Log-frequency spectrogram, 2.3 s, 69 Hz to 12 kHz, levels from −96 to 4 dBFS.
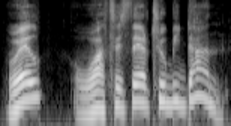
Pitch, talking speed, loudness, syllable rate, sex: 170 Hz, 180 wpm, -20 LUFS, 4.3 syllables/s, male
